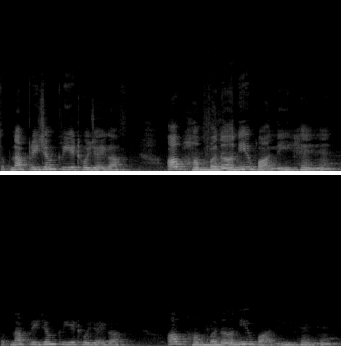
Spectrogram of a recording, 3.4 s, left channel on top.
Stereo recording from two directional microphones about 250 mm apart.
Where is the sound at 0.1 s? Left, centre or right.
Left.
